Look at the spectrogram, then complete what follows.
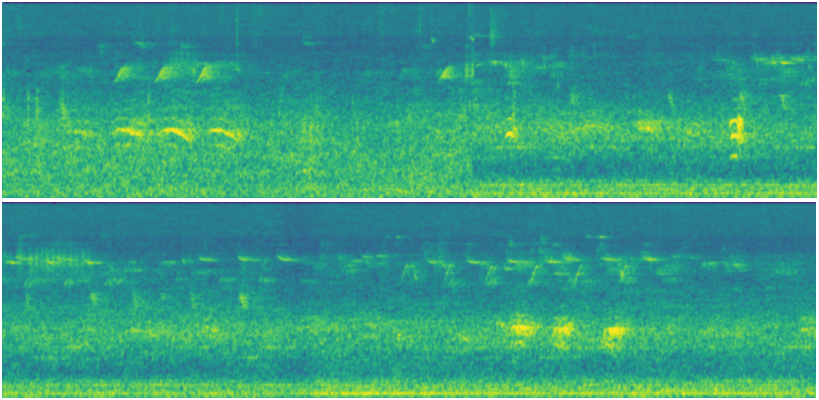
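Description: Outdoor ambience of birds: small birds chirping and crows cawing here and there, over a steady low rumble with a low hum that strengthens about six seconds in.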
